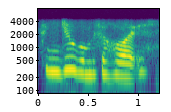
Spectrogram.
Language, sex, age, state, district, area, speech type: Manipuri, female, 18-30, Manipur, Chandel, rural, conversation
